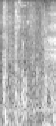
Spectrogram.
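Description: A horse in Skyrim trots along, giving quick, faint clip-clop hoofbeats in an even rhythm, heard alone over a short stretch.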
